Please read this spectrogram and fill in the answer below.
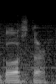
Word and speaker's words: Gloucester: Von Helm Gloucester. Lawrence Hellman von Gloucester, sorry. Gloucester. This is the fucking American pronunciation. It's like they call Worcester, Worcester, and Gloucester, Gloucester.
